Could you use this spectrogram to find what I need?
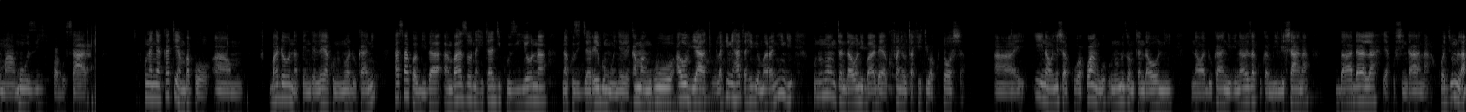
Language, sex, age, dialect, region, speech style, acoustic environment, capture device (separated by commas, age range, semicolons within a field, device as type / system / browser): Swahili, male, 18-24, Kenya - Nairobi Sheng-influenced, Kenya, relaxed; happy, traffic, desktop / Windows / Chrome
